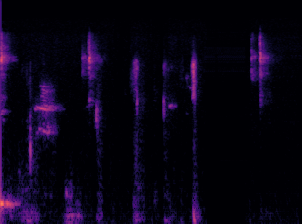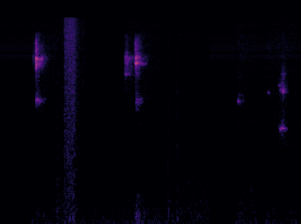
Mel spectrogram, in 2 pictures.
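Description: Faint, irregular clicks from computer input: a quick cluster in the first two seconds, then single clicks about once a second, dying away after about four and a half seconds.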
